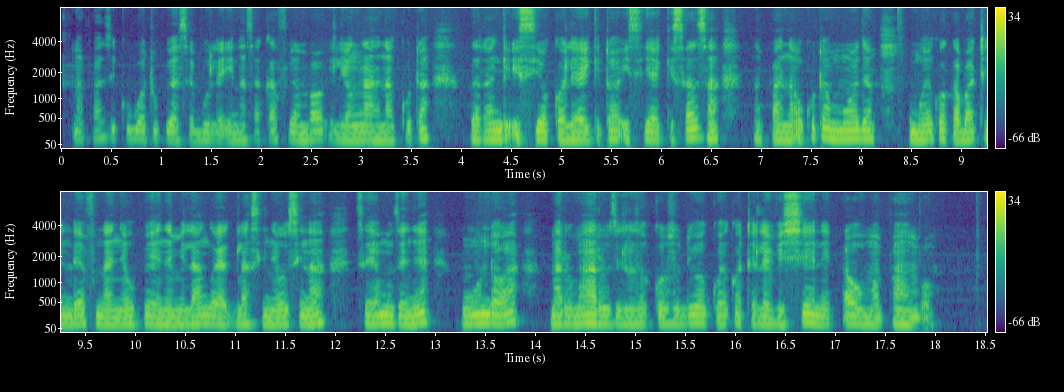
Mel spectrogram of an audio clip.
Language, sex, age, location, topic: Swahili, male, 18-24, Nairobi, finance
